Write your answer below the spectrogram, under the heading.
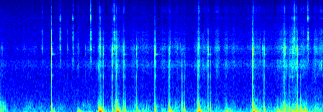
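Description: A horse's hooves striking ground at a quickening pace, with tack and the rider's chest-mounted camera clicking and knocking. The sharp, uneven knocks begin about a second in and grow louder and busier.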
